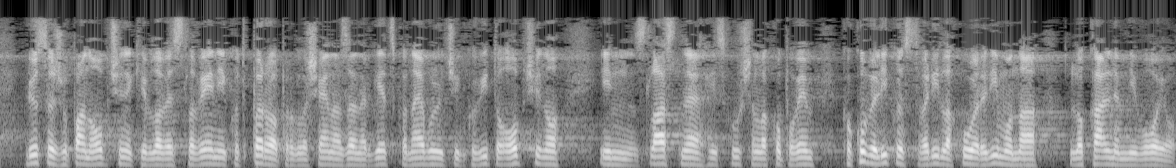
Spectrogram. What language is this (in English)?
Slovenian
